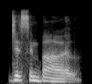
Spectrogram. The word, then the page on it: disembowel: Indian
